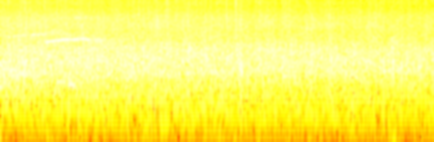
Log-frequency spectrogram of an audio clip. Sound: applause

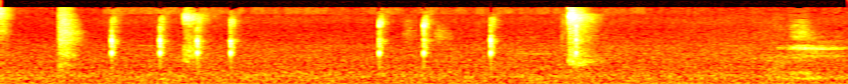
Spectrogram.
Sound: phone clicking

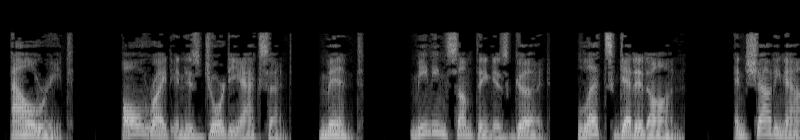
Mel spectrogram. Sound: all right in his Geordie accent

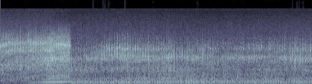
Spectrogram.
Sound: motor revving; engine droning

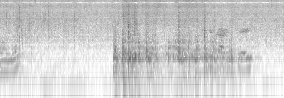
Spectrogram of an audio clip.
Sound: sizzling

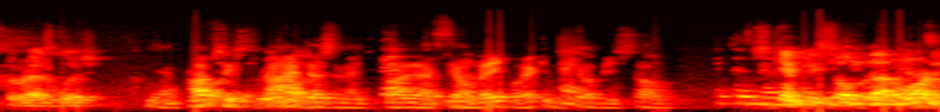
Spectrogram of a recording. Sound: audience chattering, indistinct

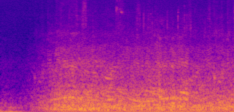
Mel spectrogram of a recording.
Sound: students murmuring

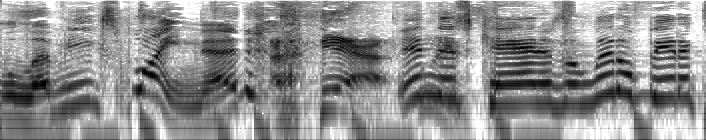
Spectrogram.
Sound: chuckling

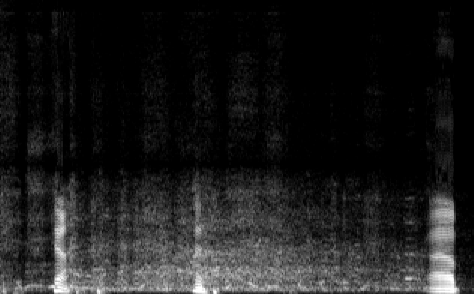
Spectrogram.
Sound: audience laughs

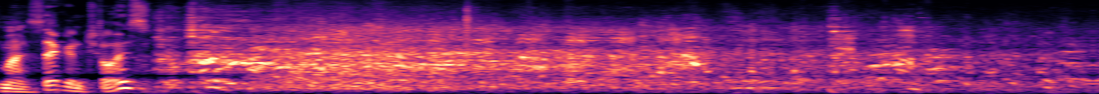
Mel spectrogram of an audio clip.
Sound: laughter

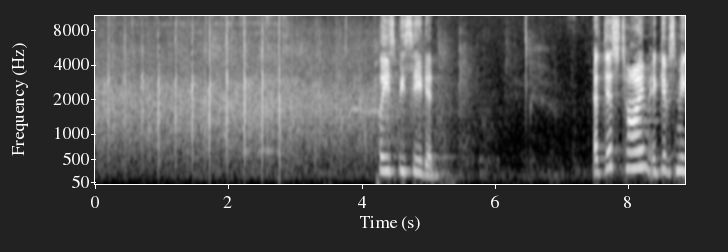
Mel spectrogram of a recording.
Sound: applause

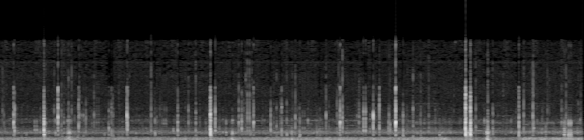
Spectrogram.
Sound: gear shifting

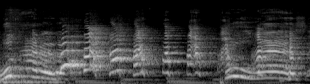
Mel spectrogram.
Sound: laughs maniacally

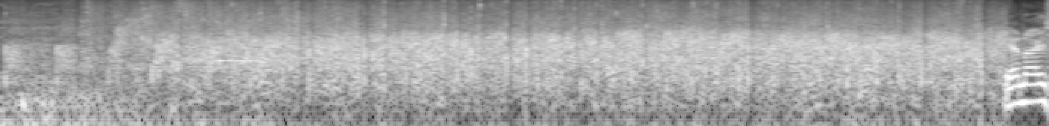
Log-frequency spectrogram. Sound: applause

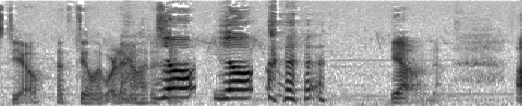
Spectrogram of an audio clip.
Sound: laughing

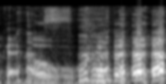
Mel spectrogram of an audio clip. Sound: laughter

